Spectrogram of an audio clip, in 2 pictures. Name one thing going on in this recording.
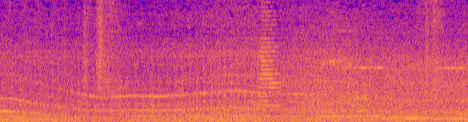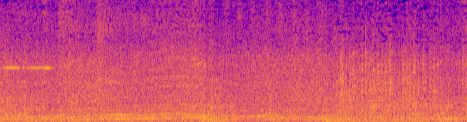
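Hydraulics whine with shifting pitch as a truck's arm lifts a bin.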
